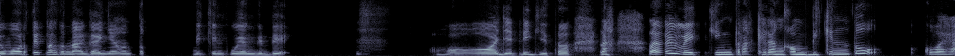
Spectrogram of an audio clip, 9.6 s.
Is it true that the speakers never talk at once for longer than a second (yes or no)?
yes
